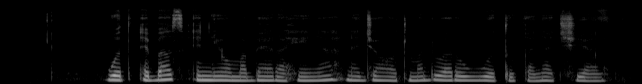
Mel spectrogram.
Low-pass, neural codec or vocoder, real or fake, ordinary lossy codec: none; none; real; none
